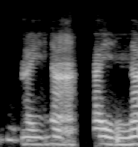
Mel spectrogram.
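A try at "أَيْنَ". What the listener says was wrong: Tipis. Versi tebalnya Aina nih. Ngambang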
